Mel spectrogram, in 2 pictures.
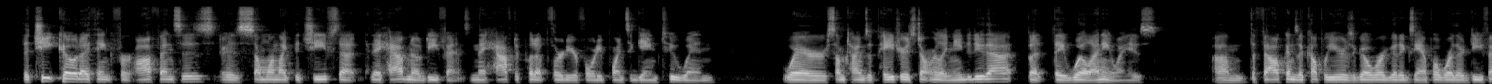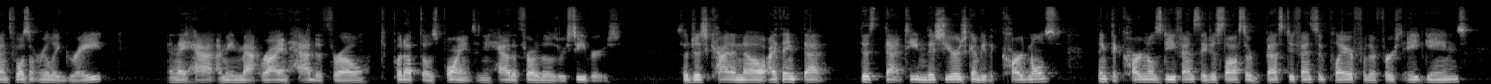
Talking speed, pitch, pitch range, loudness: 240 wpm, 110 Hz, 105-115 Hz, -20 LUFS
